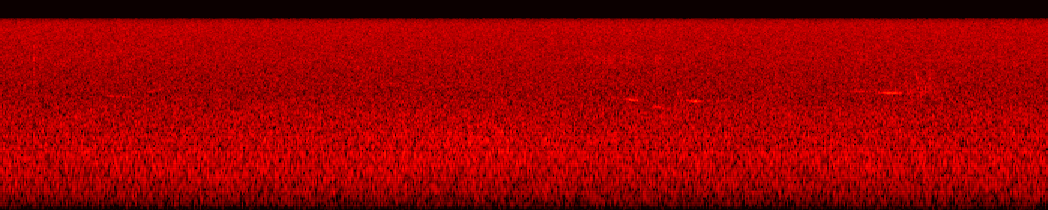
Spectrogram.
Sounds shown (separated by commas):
Hermit Thrush song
